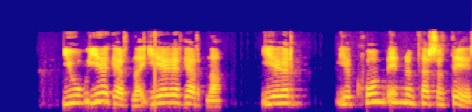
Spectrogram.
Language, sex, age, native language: Icelandic, female, 40-49, Icelandic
